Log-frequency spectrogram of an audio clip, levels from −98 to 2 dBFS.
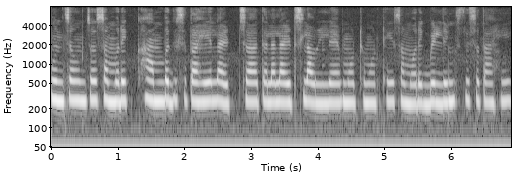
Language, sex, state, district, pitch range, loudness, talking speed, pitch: Marathi, female, Maharashtra, Aurangabad, 250-265 Hz, -13 LUFS, 165 wpm, 255 Hz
